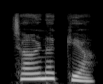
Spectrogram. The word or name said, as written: ಚೀಣಿಕಾಯಿ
